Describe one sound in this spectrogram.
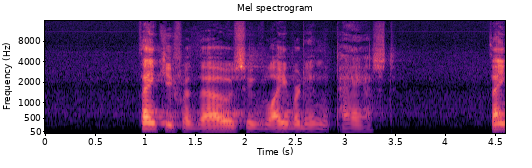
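An elderly man speaks with feeling through a microphone.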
